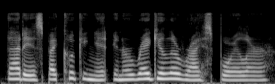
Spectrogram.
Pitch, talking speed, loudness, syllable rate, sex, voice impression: 225 Hz, 220 wpm, -16 LUFS, 5.4 syllables/s, female, feminine, slightly young, slightly weak, bright, soft, slightly halting, cute, friendly, reassuring, slightly sweet, kind, modest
